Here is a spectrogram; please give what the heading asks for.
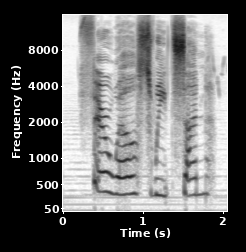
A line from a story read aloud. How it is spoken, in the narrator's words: she cried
